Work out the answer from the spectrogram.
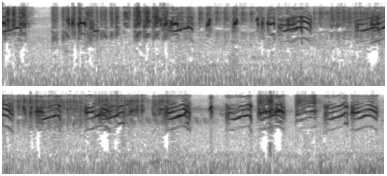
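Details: Dense stream of high, twittering chirps from a small noisy bird, notes tumbling almost continuously with a short wingbeat-like flutter near the start.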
